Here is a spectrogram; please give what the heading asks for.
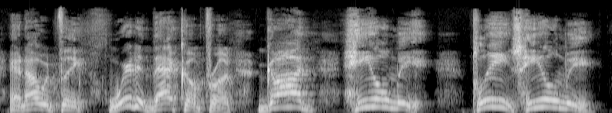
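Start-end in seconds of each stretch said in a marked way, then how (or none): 1.1-6.0 high, drawn-out plea to God; retold bedside prayer, voice up high; desperate pleading. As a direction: beg for healing. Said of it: "the more I would pray like that".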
